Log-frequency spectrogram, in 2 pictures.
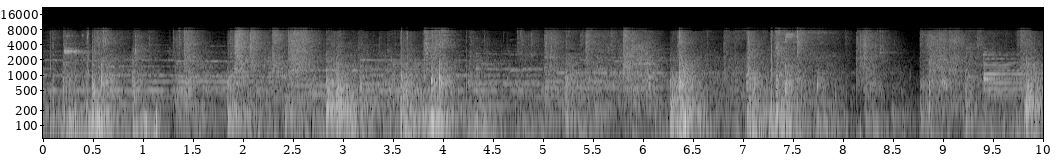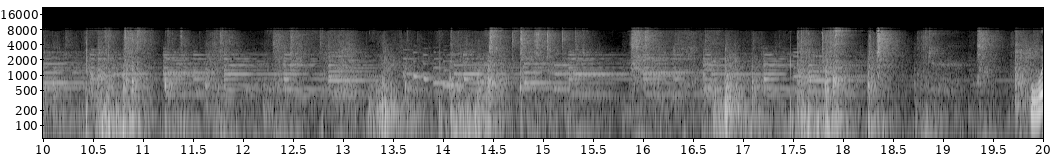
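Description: Background music with a steady beat, over repeated taps and thuds of badminton shoes landing on a wooden floor during split steps, hops and lunges.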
